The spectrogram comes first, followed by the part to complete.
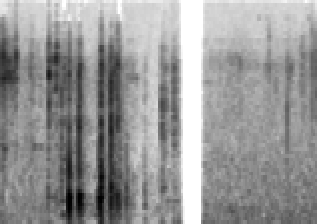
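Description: Small clicks and crunches as pliers squeeze a metal clasp end tight onto the cut end of a fabric zipper, bunched in the first second. A brief cut to dead silence follows, then only faint room hiss.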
